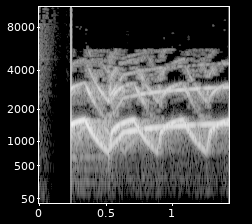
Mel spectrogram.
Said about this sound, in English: The sirens wail and ambulances in Southern California hurry up and wait.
